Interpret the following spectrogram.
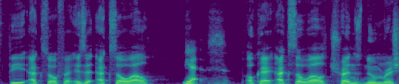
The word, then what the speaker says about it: EXO-L: Anita, how do I pronounce the EXO fan? Is it EXO-L?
